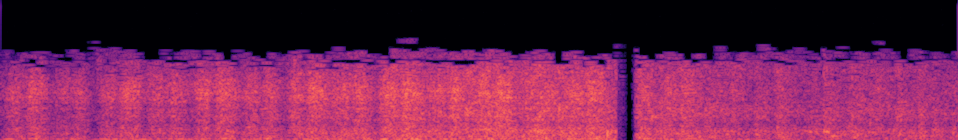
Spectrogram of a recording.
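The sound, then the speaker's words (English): A freight train rumbles past a ravine near a railroad right-of-way east of Elk City, a steady dense roar of wheels and cars with faint rhythmic clatter, briefly cut by a split-second dropout before continuing. “We'll wait here in this ravine till the train goes by, Tonto.”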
